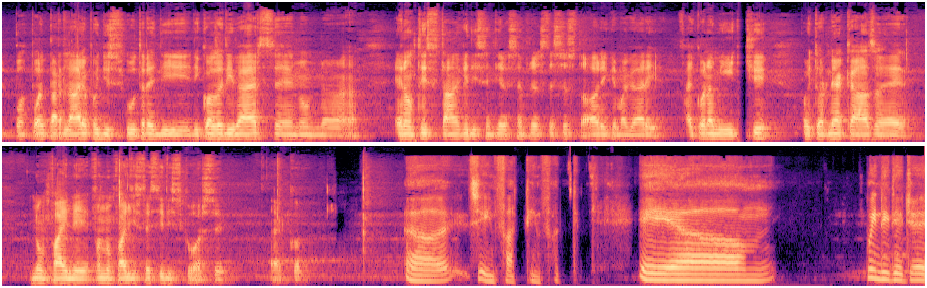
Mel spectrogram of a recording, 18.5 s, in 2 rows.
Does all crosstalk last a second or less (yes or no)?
yes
